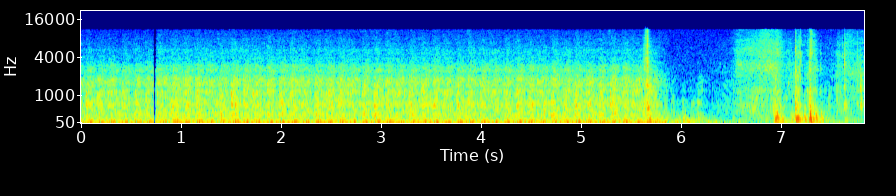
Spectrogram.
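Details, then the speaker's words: 15-year-old car just after an oil change with Genesis oil and a new filter, starter cranking about six seconds with ignition off via a button to fill the filter: even low pulses, no firing; normal oil priming. "У меня кнопка. Можно покрутить двигатель без зажигания. Наполним фильтр."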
